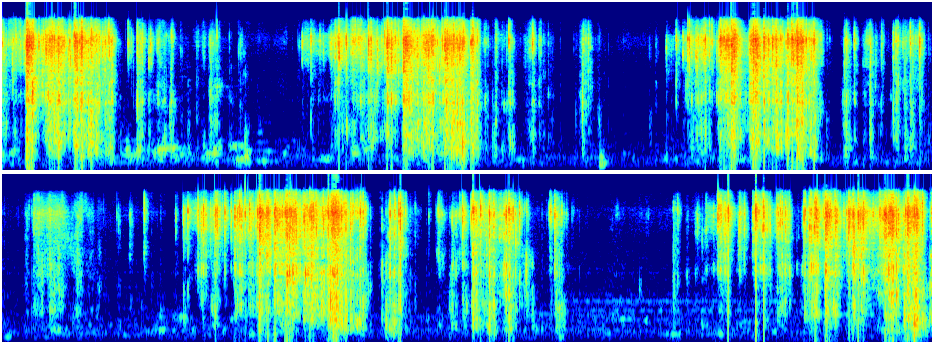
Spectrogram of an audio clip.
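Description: Foil trading-card pack wrappers crinkling and tearing as they are ripped open by hand and the cards slid out, in about five spells of a second or so with small clicks of cards between.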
